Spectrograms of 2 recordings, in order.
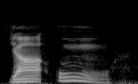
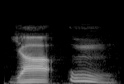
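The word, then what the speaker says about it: yaún: Ya'u. This means you are. Notice the accent is on the second syllable. Ya'u.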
